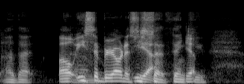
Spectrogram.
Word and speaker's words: Isa Briones: So the character, the actress, um, I might get her name wrong. Isa Briones, that Oh, Issa Briones, yeah, Issa, thank yep.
